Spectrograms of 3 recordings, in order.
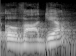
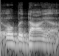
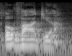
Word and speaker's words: עבדיה: Obadiah is Ovadia, Ovadia. Some people like to say Obadiah, but that's really not the way to pronounce it. It's Ovadia, Ovadia.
